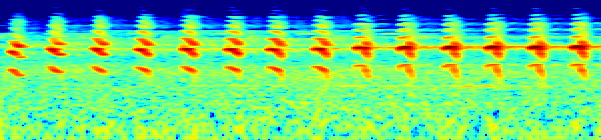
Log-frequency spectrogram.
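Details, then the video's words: A northern goshawk at a Riga, Latvia nest on live camera starts its begging: about fourteen harsh, slightly two-part yelps delivered steadily at around four per second, growing a little louder toward the end, with nothing else audible. "Goshawks Riga/BKUS ☆ Pērle begins with begging calls"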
